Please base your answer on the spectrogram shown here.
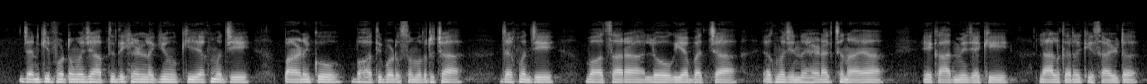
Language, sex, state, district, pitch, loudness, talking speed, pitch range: Hindi, male, Uttarakhand, Uttarkashi, 110 Hz, -16 LUFS, 200 wpm, 110-115 Hz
